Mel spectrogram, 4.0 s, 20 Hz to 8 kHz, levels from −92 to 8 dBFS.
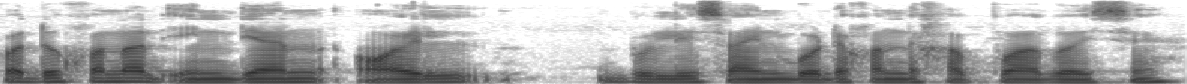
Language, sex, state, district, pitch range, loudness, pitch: Assamese, male, Assam, Sonitpur, 100-110 Hz, -17 LUFS, 100 Hz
